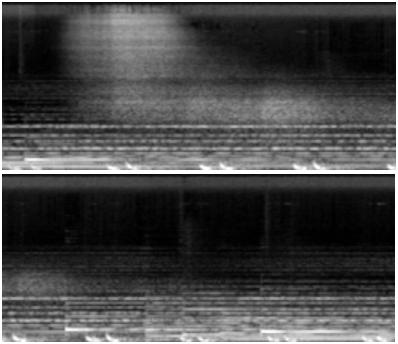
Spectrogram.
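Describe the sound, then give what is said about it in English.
A steady heartbeat thumps low and regular, roughly once a second, beneath a warm, sustained droning pad of held tones, with a soft airy swell early on. “You can feel the stability of your reliable heartbeat.”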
